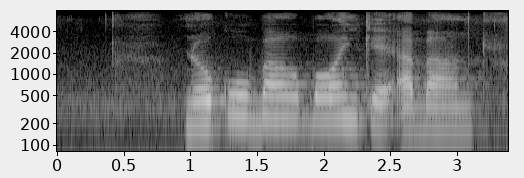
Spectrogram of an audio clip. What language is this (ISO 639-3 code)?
xho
